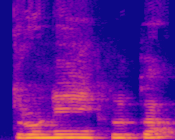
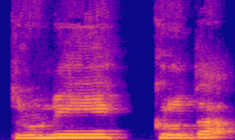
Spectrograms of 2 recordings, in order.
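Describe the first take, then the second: First: The 'kṛ' syllable is said plainly, without stress. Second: The 'kṛ' syllable is said with stress. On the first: The speaker calls it right. "సరళంగా" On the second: The speaker calls it wrong. "తృణీకృత అనకూడదు"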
